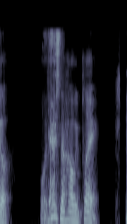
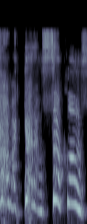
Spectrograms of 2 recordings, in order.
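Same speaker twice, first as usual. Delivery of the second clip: mock very high, shrill, frustrated yell carrying far. Recounting a game story, quoting a player's outburst across the field: retelling a loud yell. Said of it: "You can hear Houdini from the other side of the field".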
